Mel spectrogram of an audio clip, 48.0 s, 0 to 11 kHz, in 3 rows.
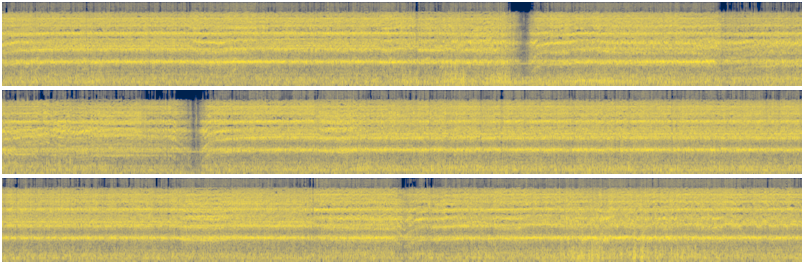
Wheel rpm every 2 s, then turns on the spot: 140, 230, 230, 230, 230, 130, 210, 160, 160, 160, 130, 220, 230, 230, 240, 230, 230, 230, 220, 230, 190, 220, 230, 230.
none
